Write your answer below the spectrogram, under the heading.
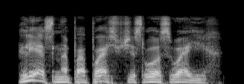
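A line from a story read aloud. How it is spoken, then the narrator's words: Snorting. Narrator (Russian): хмыкнул Леонид Ильич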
